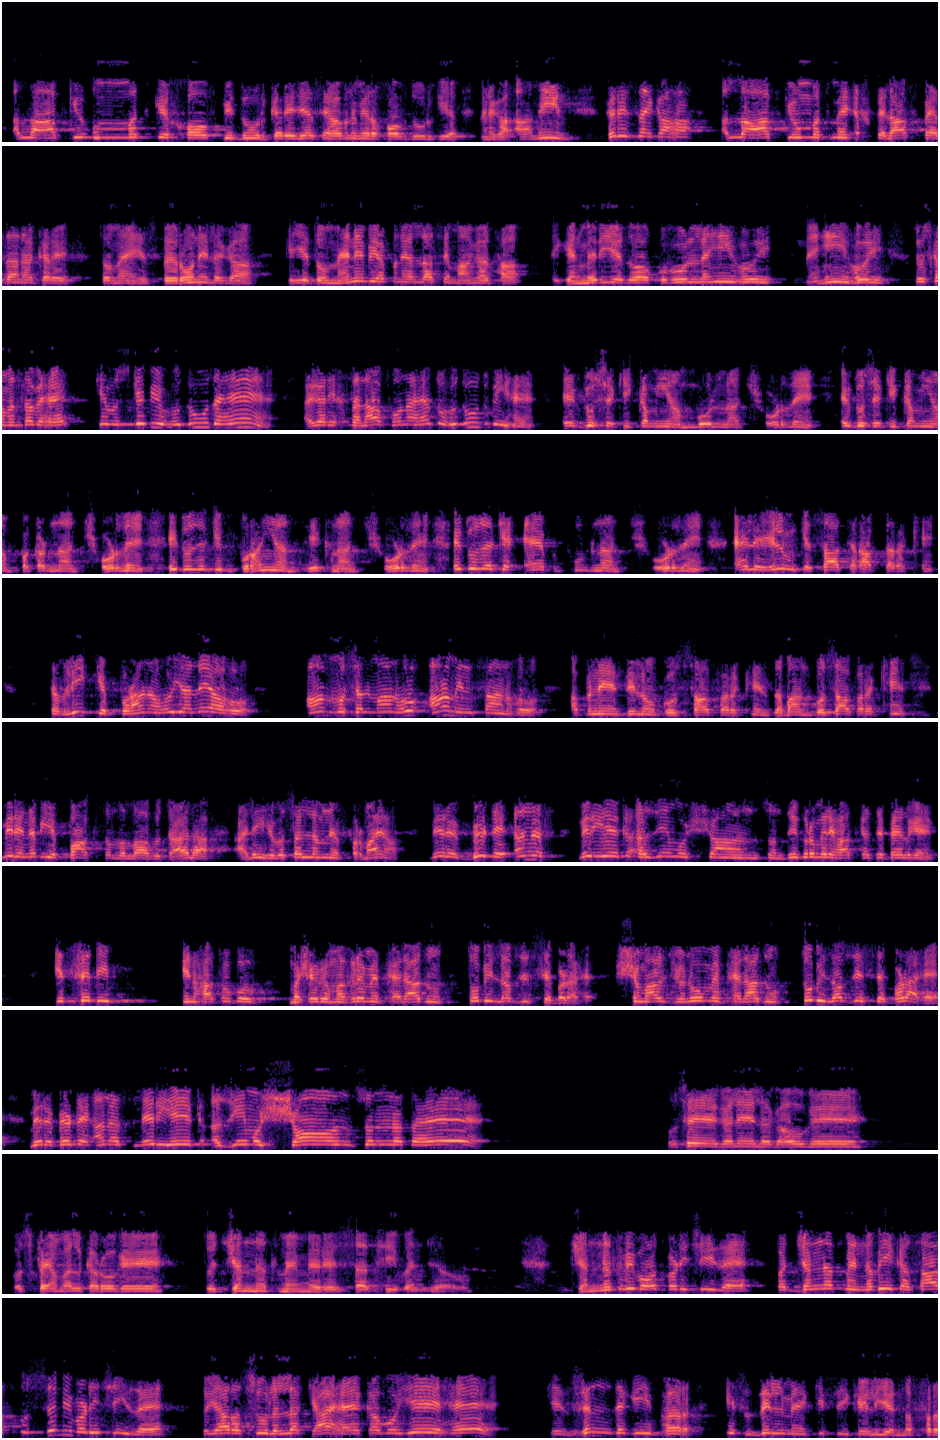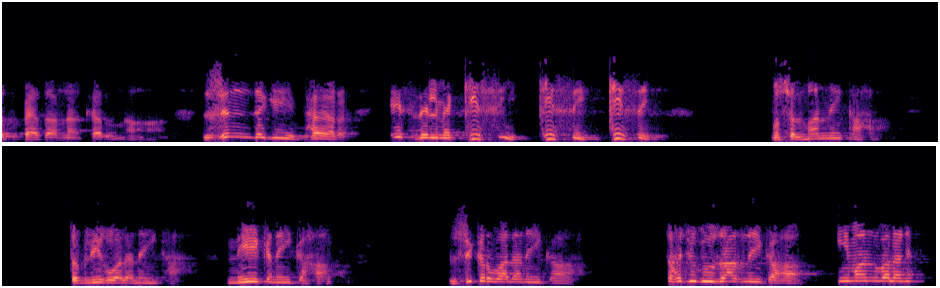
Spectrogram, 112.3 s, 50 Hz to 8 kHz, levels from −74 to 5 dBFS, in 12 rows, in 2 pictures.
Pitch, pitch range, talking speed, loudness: 165 Hz, 140-195 Hz, 150 wpm, -20 LUFS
